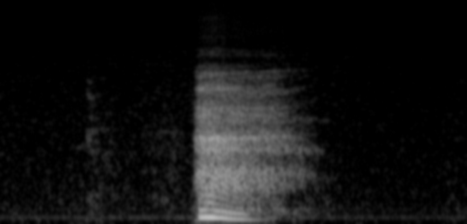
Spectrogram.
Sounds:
Sigh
